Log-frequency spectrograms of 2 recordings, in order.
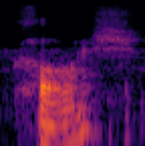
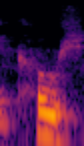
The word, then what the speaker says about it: cosh: So this is sometimes pronounced cosh x, or sometimes we say cosh x.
